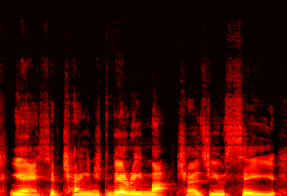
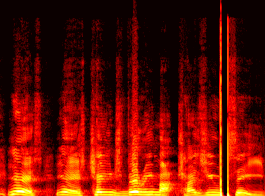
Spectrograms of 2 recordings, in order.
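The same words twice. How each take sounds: First: A hint of an eager lunatic echoing; interrupting gentleman. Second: Much louder and higher parroting; excited echo. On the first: A lunatic guest cutting in at dinner, lightly voiced. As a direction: butt in repeating the host. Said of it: "here interrupted the gentleman". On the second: Acted. A lunatic echoing the host loudly, excited. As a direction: bark the words back gleefully.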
